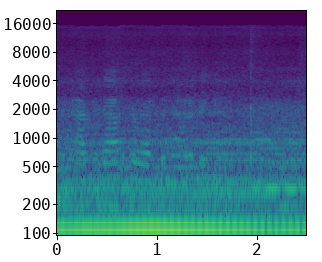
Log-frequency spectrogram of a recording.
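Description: A steady low hum, like an idling engine, that swells slightly about a second in, under faint background voices.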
